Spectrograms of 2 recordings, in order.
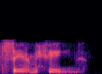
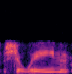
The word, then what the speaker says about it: Samhain: And last night, they were talking about an ancient festival named, I believe Dale pronounced it, Samhain. – Mm-hmm. – And a caller called up and corrected him and said it was pronounced Shawain or something like that.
